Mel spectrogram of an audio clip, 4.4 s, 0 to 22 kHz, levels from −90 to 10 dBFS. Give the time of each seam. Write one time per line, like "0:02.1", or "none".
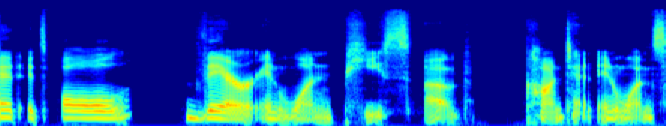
none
